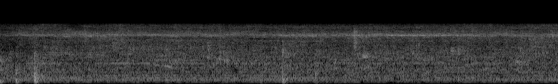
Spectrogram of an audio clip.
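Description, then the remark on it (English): Steady water streams from a tap for several seconds for dogs to drink, a continuous hissing flow with a few faint knocks and clatters underneath, fairly quiet. “Now they're getting some water, so we'll, back up.”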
